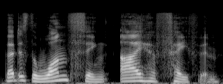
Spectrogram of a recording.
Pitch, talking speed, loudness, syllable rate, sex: 145 Hz, 240 wpm, -18 LUFS, 5.0 syllables/s, male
